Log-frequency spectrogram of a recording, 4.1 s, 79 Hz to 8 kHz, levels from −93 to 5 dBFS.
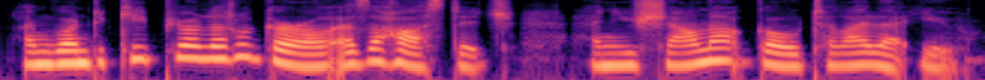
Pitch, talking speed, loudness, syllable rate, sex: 210 Hz, 280 wpm, -17 LUFS, 6.1 syllables/s, female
